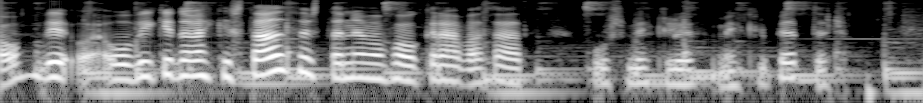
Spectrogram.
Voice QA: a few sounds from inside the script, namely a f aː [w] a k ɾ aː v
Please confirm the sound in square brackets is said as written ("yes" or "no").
yes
